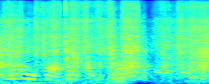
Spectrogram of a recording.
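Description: Plastic wrapping rustles and crinkles as it is handled.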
